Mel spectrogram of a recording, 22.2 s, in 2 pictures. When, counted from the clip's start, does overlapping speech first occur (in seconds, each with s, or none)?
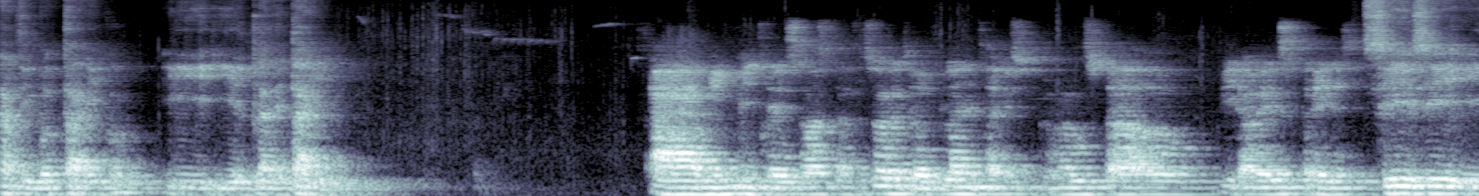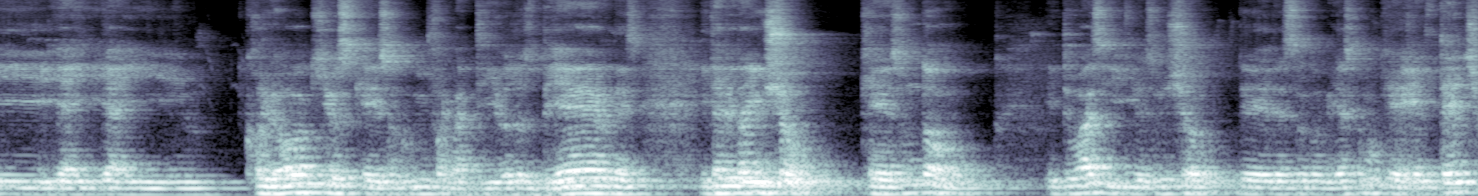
none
